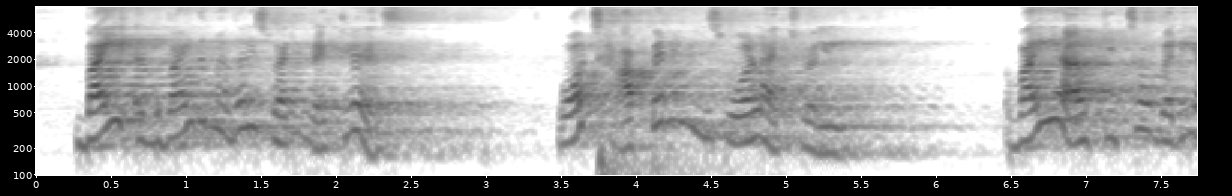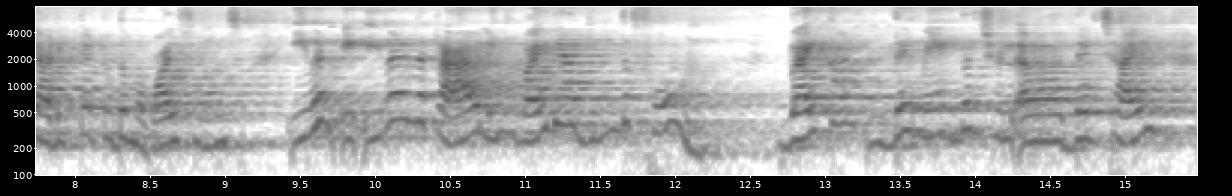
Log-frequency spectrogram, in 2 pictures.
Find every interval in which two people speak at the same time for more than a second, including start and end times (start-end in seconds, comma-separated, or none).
none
